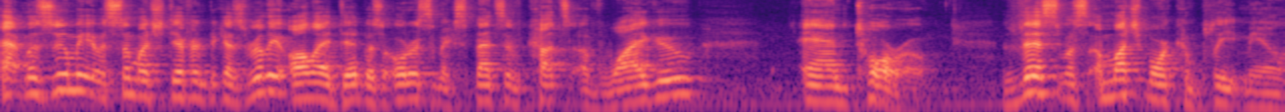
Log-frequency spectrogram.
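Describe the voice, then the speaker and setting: A man's fairly high, enthusiastic voice at a fairly quick pace. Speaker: food and travel vlogger. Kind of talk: restaurant review narration.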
